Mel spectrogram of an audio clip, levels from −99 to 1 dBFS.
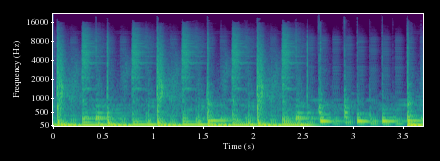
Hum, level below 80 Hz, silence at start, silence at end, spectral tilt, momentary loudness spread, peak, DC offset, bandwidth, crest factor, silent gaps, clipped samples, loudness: none; -18 dBFS; 0 s; 0 s; -6 dB/octave; 2 LU; -2 dBFS; under 0.1%; 13 kHz; 14 dB; none; under 0.1%; -20 LUFS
